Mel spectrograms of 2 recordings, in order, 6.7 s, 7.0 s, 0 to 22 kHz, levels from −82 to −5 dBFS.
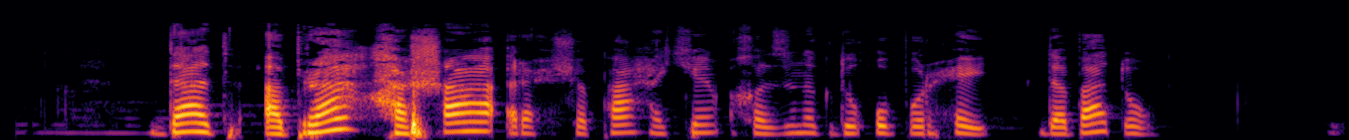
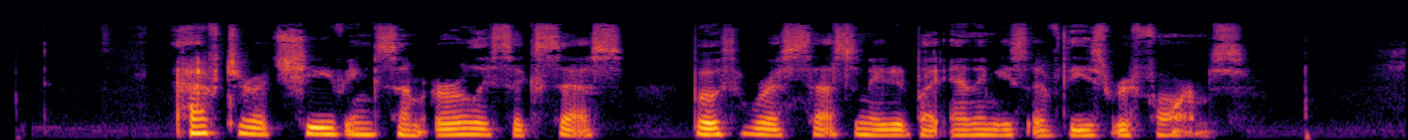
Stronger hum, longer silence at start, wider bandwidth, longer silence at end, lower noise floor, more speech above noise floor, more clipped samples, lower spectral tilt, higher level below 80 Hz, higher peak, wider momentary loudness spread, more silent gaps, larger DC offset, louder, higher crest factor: neither; about the same, 0.75 s vs 0.85 s; about the same, 11 kHz vs 11.5 kHz; first, 1.05 s vs 0.5 s; first, -76 dBFS vs -58 dBFS; first, 56 dB vs 36 dB; neither; about the same, -5.5 dB/octave vs -5.5 dB/octave; first, -58 dBFS vs -66 dBFS; about the same, 0 dBFS vs -2 dBFS; first, 17 LU vs 12 LU; neither; neither; about the same, -20 LUFS vs -22 LUFS; about the same, 22 dB vs 20 dB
